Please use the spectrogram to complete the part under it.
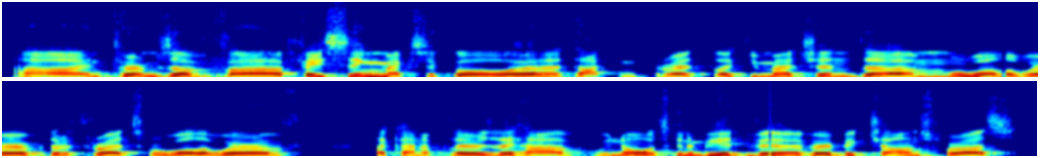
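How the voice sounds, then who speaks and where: A man's voice: on the low side, flat delivery, moderate pace, smooth. A young man, a goalkeeper answering press questions with many fillers and restarts.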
